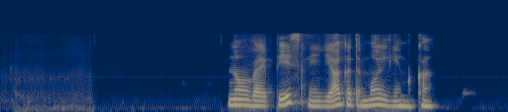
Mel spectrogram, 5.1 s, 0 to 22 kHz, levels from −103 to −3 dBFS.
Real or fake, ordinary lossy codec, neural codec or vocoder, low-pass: fake; none; codec, 16 kHz, 4 kbps, X-Codec, HuBERT features, trained on LibriSpeech; 7.2 kHz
